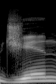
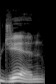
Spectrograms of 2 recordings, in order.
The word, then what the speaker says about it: Djinn: In round 3, we have the Blue Djinn of Babylon against Malekda.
